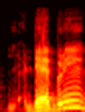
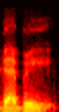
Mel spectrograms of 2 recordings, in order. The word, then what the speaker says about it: debris: can use the word debris the last letter is silent coming to probe investigation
